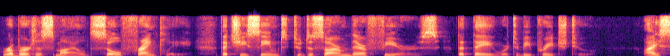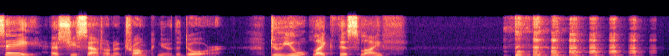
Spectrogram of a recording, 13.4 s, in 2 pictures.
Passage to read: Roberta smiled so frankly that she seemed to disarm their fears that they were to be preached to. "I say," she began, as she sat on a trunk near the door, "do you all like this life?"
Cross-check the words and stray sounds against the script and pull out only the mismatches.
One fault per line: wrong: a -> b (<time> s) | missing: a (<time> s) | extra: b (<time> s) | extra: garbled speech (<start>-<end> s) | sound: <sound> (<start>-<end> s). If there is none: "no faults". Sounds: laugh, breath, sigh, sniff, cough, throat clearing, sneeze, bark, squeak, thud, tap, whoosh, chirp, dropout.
missing: she began (7.1 s)
missing: all (9.7 s)
sound: laugh (11.7-13.3 s)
